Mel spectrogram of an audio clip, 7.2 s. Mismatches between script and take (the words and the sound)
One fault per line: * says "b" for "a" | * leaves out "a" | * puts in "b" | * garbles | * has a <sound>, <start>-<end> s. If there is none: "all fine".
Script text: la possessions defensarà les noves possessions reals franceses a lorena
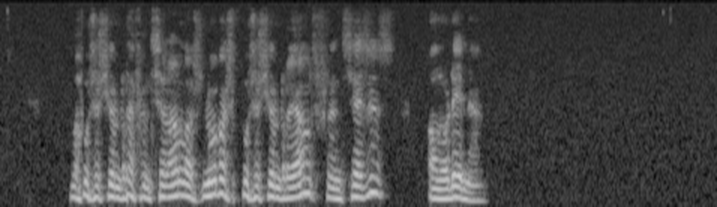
all fine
